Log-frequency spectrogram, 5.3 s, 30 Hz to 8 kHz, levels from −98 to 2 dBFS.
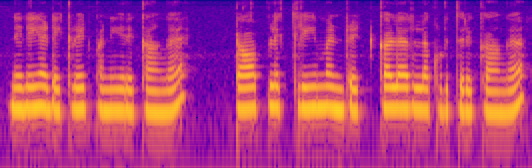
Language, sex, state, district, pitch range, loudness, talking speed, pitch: Tamil, female, Tamil Nadu, Nilgiris, 205-220 Hz, -16 LUFS, 100 wpm, 215 Hz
